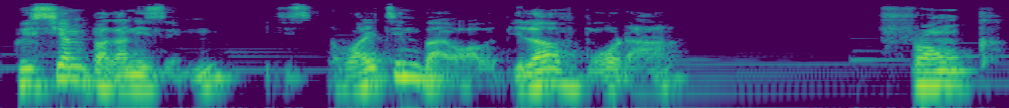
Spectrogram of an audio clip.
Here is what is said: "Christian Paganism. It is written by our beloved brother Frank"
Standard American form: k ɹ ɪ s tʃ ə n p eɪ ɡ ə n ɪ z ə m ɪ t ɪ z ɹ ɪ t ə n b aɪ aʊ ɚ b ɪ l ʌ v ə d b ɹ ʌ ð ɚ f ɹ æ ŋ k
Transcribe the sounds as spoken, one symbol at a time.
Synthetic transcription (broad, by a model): k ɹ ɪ s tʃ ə n p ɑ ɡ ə n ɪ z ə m ɪ t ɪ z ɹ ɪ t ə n b aɪ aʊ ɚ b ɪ l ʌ ə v b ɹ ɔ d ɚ f ɹ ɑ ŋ k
